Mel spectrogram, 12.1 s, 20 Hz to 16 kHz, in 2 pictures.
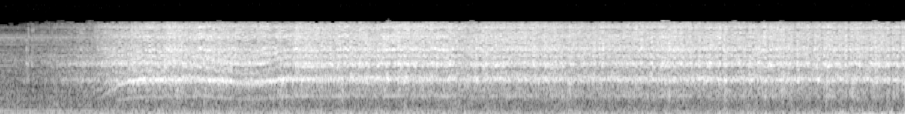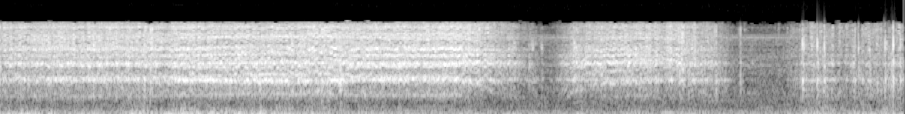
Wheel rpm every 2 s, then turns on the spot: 40, 160, 160, 160, 130, 60.
10-12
